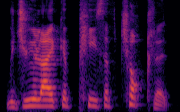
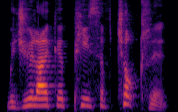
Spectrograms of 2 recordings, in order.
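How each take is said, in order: Both takes have the same delivery.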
